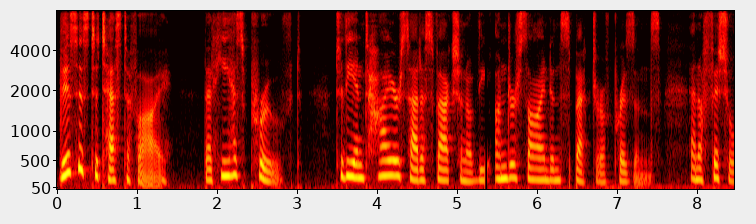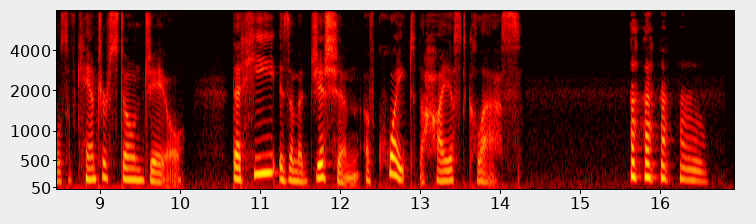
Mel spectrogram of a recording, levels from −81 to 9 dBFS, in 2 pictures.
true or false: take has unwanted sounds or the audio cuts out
true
